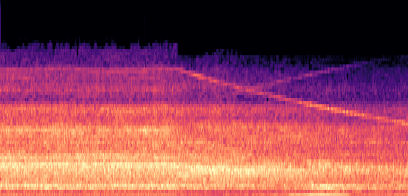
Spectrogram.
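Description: A power tool grinds a small groove into a Mazda Miata steering rack, producing a steady, loud high-pitched whine with a slowly shifting tone that runs without a break.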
